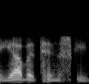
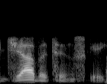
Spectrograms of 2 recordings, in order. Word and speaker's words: Jabotinsky: Now, you call the guy Vladimir Jabotinsky before, but the correct pronunciation is Vladimir Jabotinsky.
